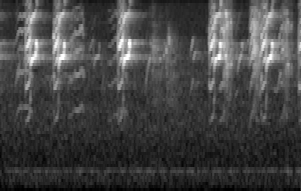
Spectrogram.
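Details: A musk lorikeet resting on a tree branch chatters to other birds with paired, raspy high-pitched screeches, roughly one per second, uneven in timing.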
